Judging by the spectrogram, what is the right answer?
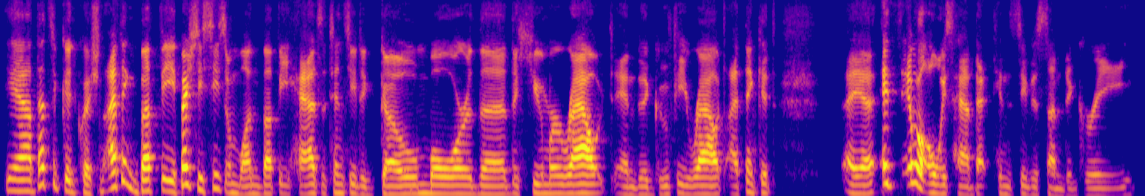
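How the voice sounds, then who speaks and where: A man's voice: medium pitch, brisk, fairly bright tone. A man as a podcast guest, giving his opinions in casual, wry, conversational talk.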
